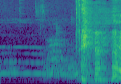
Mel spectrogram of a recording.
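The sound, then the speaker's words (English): Dogs howl: a thin, steady tone at first, then louder, rougher cries rising in two bursts, with no other sounds over them. “Dogs are affirming here.”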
